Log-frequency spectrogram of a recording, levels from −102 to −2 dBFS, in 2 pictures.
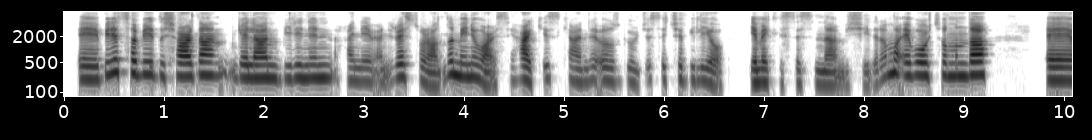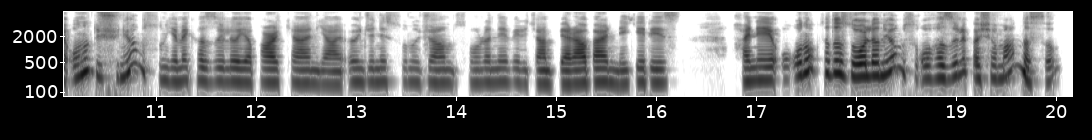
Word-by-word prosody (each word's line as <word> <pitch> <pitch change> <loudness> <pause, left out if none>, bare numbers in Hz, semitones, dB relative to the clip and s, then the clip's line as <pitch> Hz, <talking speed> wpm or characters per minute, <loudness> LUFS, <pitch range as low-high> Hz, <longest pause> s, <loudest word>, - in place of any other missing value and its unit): Eee, 205 -1 0
bir 260 - -1
de, 295 - +5
tabii, 270 -4 0
dışarıdan 245 +3 +4
gelen 220 -1 +2
birinin, 220 +1 -4
hani 185 -1 -10
hani, - - -16
restoranda 225 - -3
menü 230 -3 +1
var. - - -2 0.2
Herkes 205 +1 +1
kendi 185 -1 -10
özgürce 180 -1 -12
seçebiliyor 195 -2 -10 0.3
yemek 175 0 -2
listesinden 160 -1 -9
bir - - -23
şeyler 145 +2 -18
ama 275 +6 0
ev 245 0 0
ortamında, 250 +1 +6 0.6
eee, 195 -1 +3
onu 280 +10 +3
düşünüyor 235 +4 -3
musun 285 - -11
yemek 190 +1 -7
hazırlığı 185 -1 -4
yaparken, 175 -1 -1
yani, 155 -1 -5
önce 180 0 -9
ne 180 - -8
sunacağım 175 -2 -9
sonra 170 +1 -12
ne 180 0 -9
vereceğim 165 -2 -6
beraber 170 +2 +3
ne 165 -2 -7
yeriz? 175 -1 -7 0.5
Hani, 195 +1 0
o 200 - -12
o 235 +5 +1
noktada 290 -3 +4
zorlanıyor 245 +6 +6
musun, 290 - -10
o 210 0 -3
hazırlık 230 +8 0
aşaman 225 - -2
nasıl? 185 - -1
195 Hz, 150 wpm, -24 LUFS, 175-235 Hz, 0.6 s, ortamında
